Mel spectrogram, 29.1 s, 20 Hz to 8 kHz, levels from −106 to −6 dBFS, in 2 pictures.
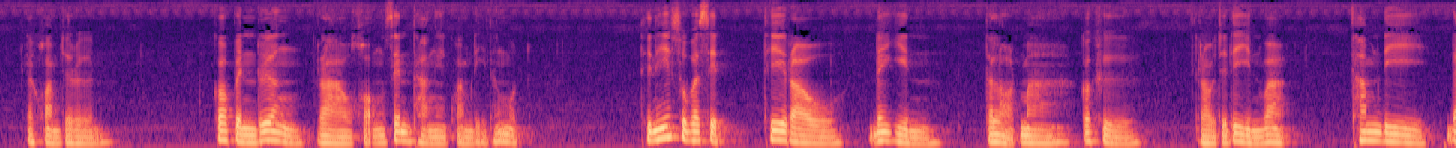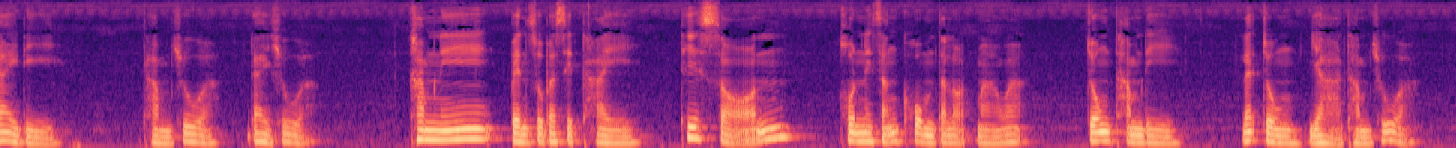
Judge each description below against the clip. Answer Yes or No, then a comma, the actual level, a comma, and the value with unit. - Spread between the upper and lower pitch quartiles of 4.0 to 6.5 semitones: Yes, average, 4.4 semitones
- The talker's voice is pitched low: Yes, low, 105 Hz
